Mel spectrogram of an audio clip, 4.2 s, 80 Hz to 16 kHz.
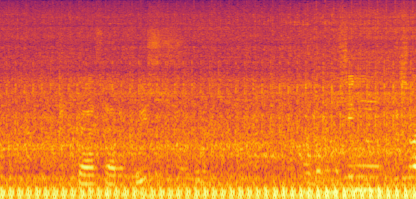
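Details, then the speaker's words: Yamaha Jupiter Z1 (Vega Force) engine after servicing clogged oil passages to the cylinder head: rough, rattly idle with a ticking knock about three times a second that remains; the piston is damaged. "ada suara kritik ya tetap ya karena itu pistonnya yang rusak"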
